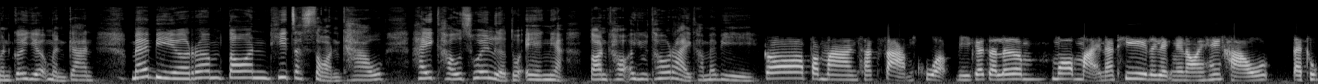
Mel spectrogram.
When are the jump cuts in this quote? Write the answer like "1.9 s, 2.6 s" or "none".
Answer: 7.6 s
